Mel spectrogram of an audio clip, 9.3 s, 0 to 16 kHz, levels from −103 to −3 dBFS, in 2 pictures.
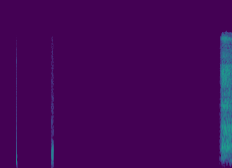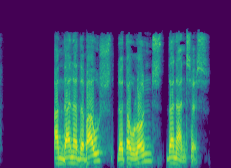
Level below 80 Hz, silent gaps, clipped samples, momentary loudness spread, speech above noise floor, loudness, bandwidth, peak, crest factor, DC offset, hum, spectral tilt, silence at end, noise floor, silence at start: -58 dBFS; 6.93-6.98 s, 7.93-7.97 s; under 0.1%; 14 LU; over 77 dB; -13 LUFS; 7.8 kHz; 0 dBFS; 16 dB; under 0.1%; none; -4.5 dB/octave; 0.55 s; under -90 dBFS; 5.75 s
